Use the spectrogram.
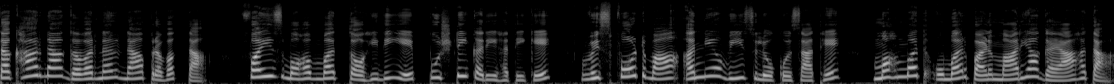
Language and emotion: Gujarati, neutral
